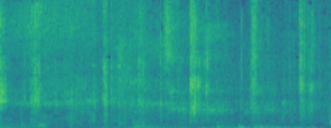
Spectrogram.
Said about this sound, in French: parce qu'il court vraiment dans la gadoue.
